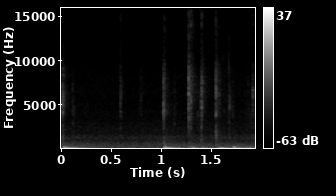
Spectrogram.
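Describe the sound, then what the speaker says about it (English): Keys on a computer keyboard are tapped in short uneven bursts while a message is typed, close-up clicks with brief pauses between clusters and no talking. "in the body field, I am going to type the message for my team as this"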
